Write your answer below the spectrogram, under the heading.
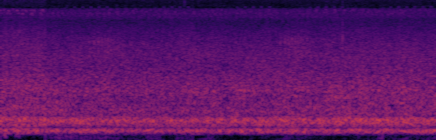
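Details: Thick, unbroken roar of a honey bee colony in autumn, heard during an inspection of backyard hives in Australia. The buzzing is loud and continuous, with no pauses.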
